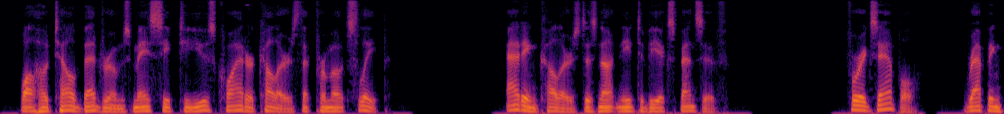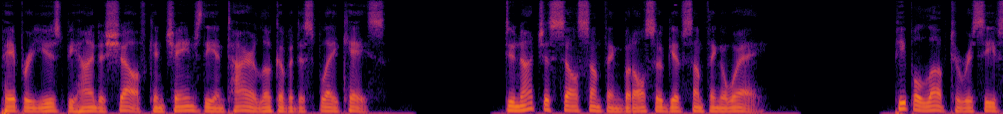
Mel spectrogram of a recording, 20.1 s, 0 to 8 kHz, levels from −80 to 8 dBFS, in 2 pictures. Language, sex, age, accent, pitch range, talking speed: English, male, 50-69, American, 85-100 Hz, 150 wpm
